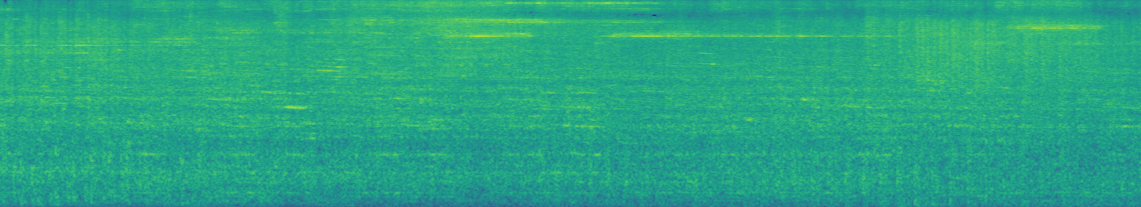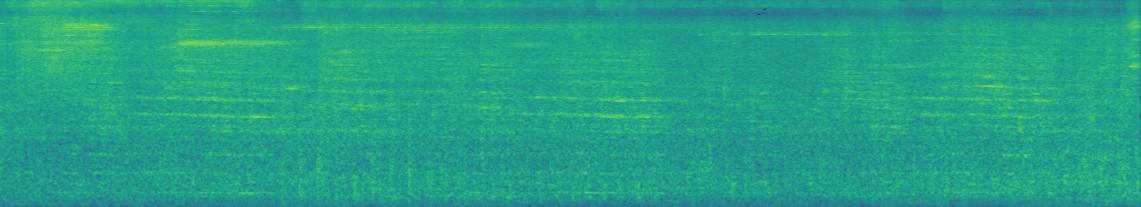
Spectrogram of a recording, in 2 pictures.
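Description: Freight train cars rolling past: a steady rumble of steel wheels on rail, with faint high-pitched wheel squeals coming and going.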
